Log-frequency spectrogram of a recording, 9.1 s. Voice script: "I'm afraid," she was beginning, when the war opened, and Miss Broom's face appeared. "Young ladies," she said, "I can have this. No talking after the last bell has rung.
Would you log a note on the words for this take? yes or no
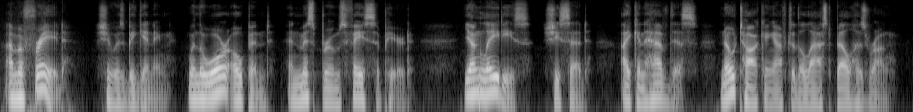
no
